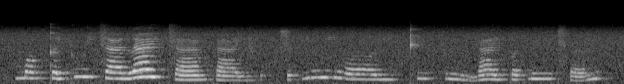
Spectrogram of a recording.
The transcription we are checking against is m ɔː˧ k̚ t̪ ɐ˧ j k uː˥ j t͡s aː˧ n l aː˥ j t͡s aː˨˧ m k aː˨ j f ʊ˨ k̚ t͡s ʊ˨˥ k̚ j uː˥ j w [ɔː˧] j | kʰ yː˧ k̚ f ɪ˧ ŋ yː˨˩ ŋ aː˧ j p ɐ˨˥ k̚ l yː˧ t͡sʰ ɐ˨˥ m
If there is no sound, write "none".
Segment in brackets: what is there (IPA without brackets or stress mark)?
ɔː˧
